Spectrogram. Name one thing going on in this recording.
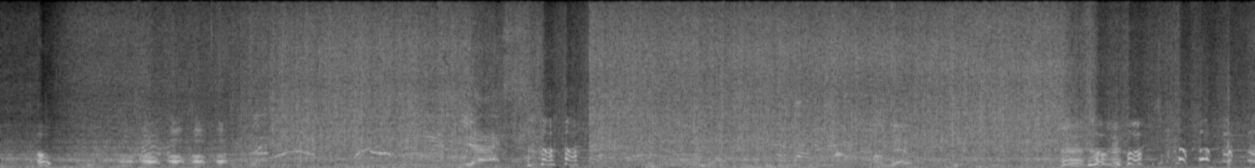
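Young children squeal and shout excitedly nearby.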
